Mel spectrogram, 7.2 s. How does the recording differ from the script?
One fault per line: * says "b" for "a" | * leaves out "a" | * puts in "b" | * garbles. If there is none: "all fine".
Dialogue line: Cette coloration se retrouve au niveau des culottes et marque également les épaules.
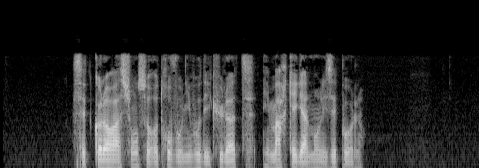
all fine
